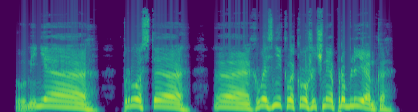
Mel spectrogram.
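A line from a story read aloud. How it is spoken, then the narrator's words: Nervous babbling. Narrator (Russian): пролепетал Диди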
